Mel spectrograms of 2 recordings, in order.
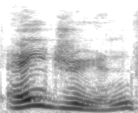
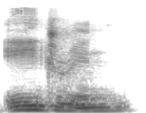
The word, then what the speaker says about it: Adrian: When I was a kid, I always wondered why it was like my name, Adrian, it had a j sound in it. It was spelled with a D.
